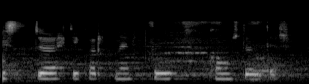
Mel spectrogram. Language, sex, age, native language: Icelandic, female, 11, Icelandic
